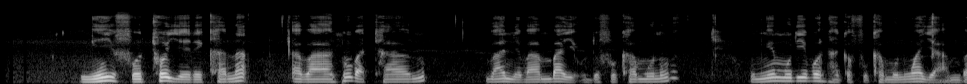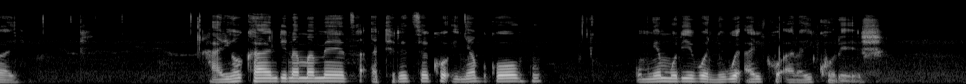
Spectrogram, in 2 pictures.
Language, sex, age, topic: Rundi, male, 18-24, education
